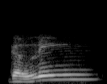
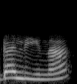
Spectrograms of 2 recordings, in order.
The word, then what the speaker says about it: Galina: very tough first guest galine I'm hoping I'm pronouncing her name correctly if I'm not please correct me really yes there yes my name is galina you can run yeah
